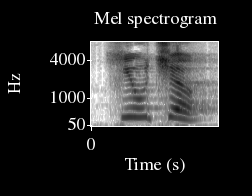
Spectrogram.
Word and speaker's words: future: Future. Future. The answer is Y. Remember, the word future has the letter R, but it is omitted and pronounced as A. Future, but not future.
